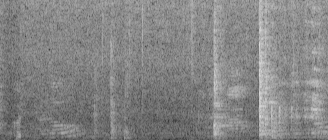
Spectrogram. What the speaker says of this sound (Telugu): ఒకవైపు బాగా ఏగిపోయింది కట్లెట్టు ఇంకా రెండో వైపు కొంచెం వేగాలి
